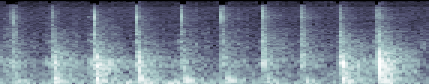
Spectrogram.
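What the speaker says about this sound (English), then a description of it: "Take off the skin and then chop it up nicely." A knife chops a crushed, peeled garlic clove on a board, about ten evenly spaced sharp knocks in a steady rhythm, close and clear with no speech.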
